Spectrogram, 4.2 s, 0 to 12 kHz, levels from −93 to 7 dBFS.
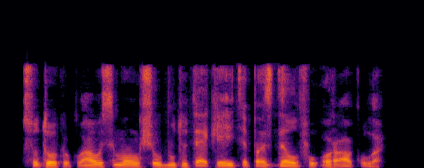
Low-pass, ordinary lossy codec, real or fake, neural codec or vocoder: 7.2 kHz; AAC, 48 kbps; fake; codec, 16 kHz, 2 kbps, FreqCodec, larger model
